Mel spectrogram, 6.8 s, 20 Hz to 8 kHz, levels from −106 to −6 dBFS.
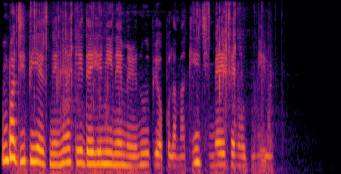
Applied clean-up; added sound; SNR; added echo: neural mask model RNNoise.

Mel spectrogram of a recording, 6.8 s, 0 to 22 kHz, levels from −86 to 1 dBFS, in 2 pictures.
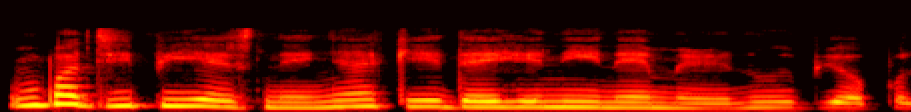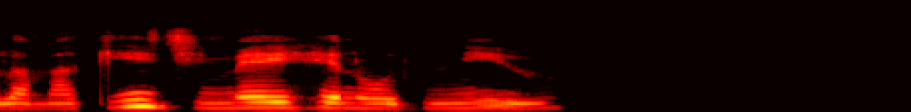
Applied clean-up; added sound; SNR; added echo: none; none; none; none.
